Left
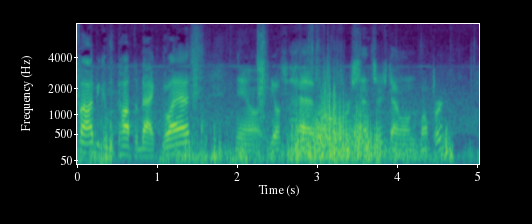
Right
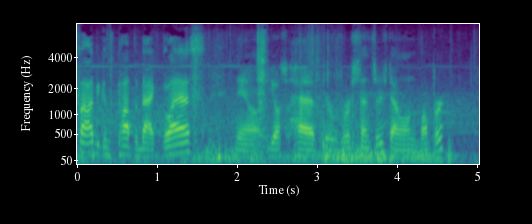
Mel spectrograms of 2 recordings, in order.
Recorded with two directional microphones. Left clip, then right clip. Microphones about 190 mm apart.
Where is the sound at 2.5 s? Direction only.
Centre (ahead or behind).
